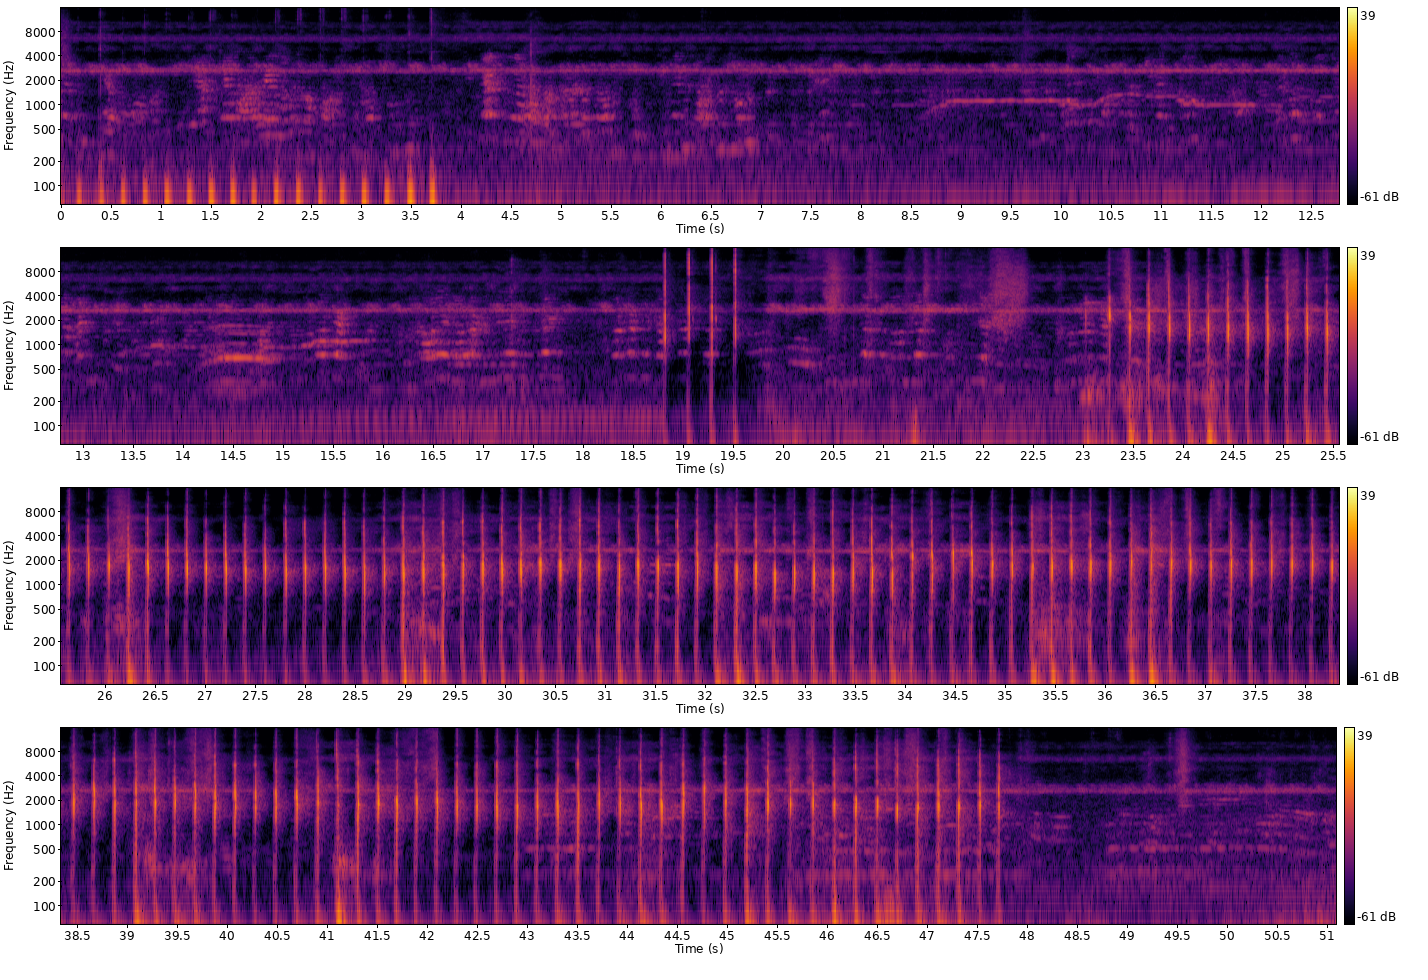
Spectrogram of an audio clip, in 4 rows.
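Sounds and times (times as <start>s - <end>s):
rapid hand slaps: 0.0s - 3.9s, 23.0s - 47.8s.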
